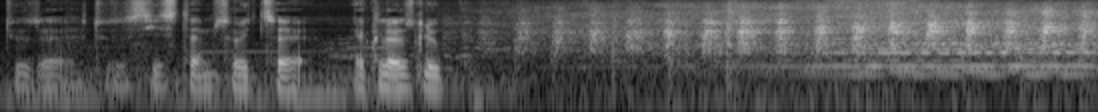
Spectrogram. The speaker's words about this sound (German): Der heiße Wasserdampf versetzt dann eine Dampfmaschine mit Kolben und Zylinder in Bewegung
